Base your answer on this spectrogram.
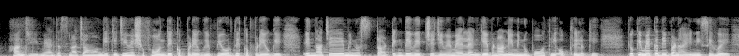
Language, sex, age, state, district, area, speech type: Punjabi, female, 30-45, Punjab, Amritsar, urban, spontaneous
